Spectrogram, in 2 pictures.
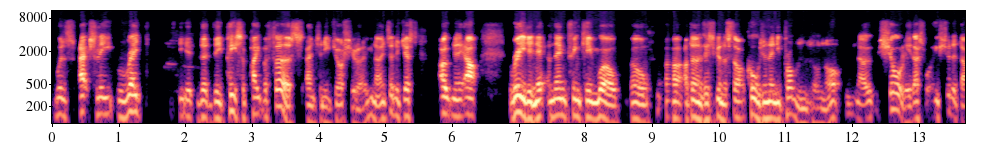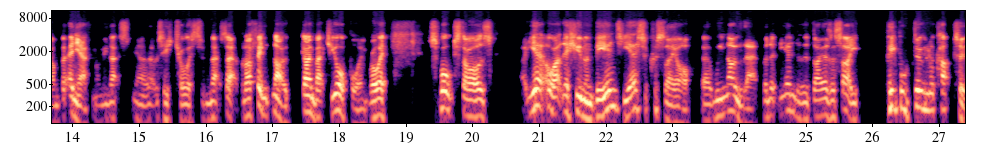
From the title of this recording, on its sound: Zoom Show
